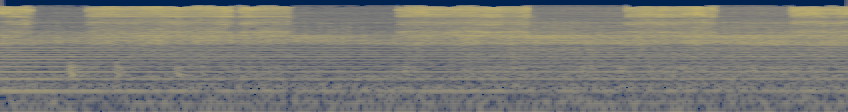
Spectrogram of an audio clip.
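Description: Rotary tool spinning a small sanding disc against the sterling silver base of a bezel cup, smoothing its outside edge: a steady motor whine with a scratchy hiss that comes and goes as the disc touches the metal.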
